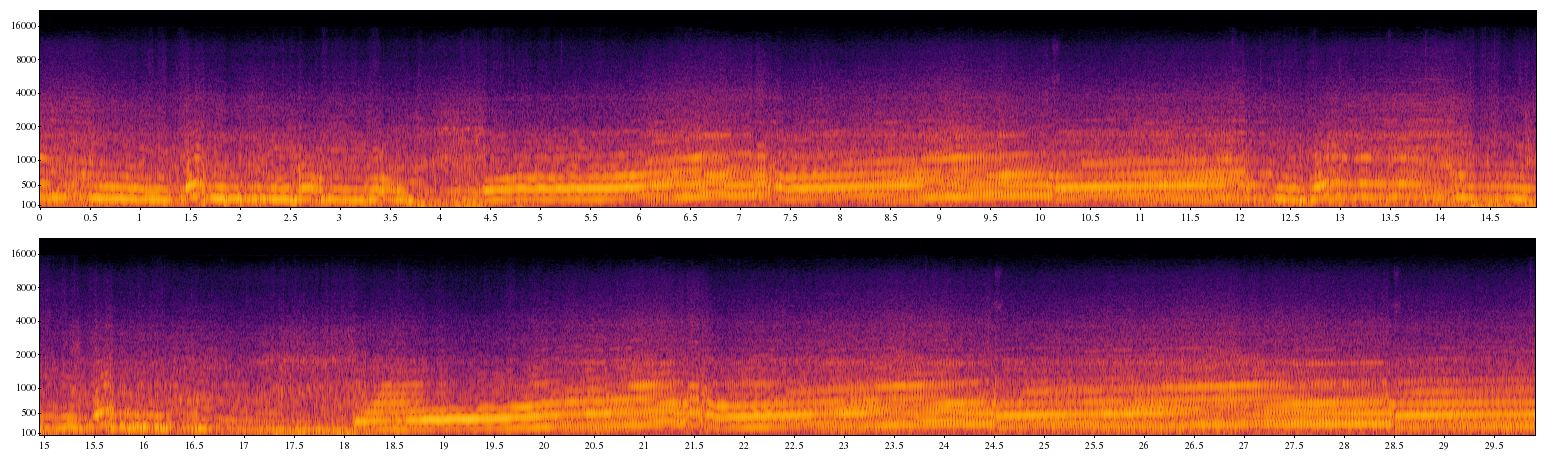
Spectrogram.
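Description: Ferrari's engine heard from inside the cockpit while lapping a race track: it revs up through the gears, its pitch dropping suddenly at each upshift. About two-thirds of the way through it falls away as the car slows for a corner, then climbs again.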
